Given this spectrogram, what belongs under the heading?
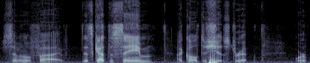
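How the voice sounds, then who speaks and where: A man's voice: sits low, expressive, normal speed, creaky, a bit bright, poor audio. A man casually commenting on his own tank gameplay, rambling and folksy with many fillers, sounding tired. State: tired, yawning. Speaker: game reviewer.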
